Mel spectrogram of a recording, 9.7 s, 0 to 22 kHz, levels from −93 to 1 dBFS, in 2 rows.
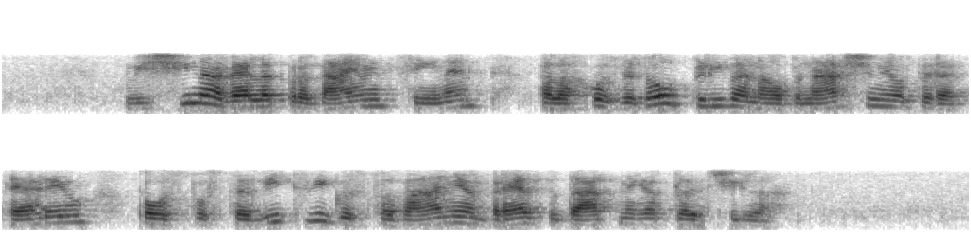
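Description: Throughout, the speech passes through a G.729 codec at 8 kbit/s. It is held to 300 Hz to 3.6 kHz. The sound is plainly rough and synthetic.

VoIP packet loss concealed by the speech codec strikes at 2.88 to 2.95 s, 4.99 to 5.05 s and 8.29 to 8.37 s. About 40, 20 and 60 ms go missing. The decoder extends the last sound into a fading buzz, and the sound stays weak briefly afterwards.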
